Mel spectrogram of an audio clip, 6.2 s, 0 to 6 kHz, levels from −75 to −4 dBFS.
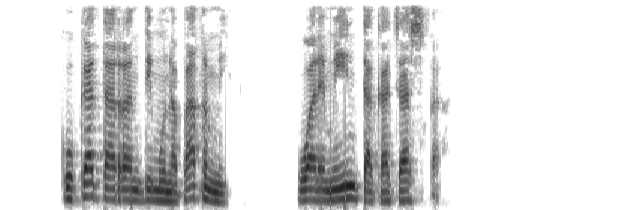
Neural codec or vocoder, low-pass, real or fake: none; 5.4 kHz; real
